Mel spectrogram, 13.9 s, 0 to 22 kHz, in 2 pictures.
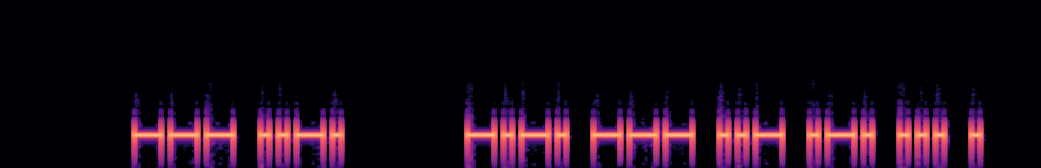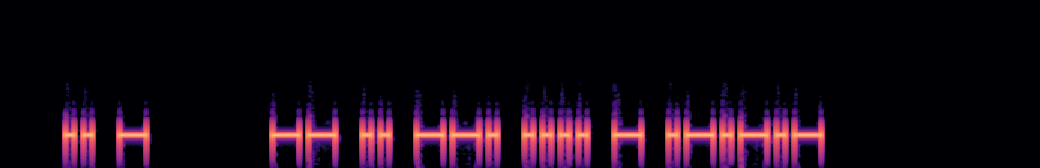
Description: Morse code, heard as a keyed tone, about 21 wpm, 700 Hz. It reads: OF COURSE IT MIGHT.
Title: 2x Word-Spacing - Sentences from Top 500 Words - 20wpm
